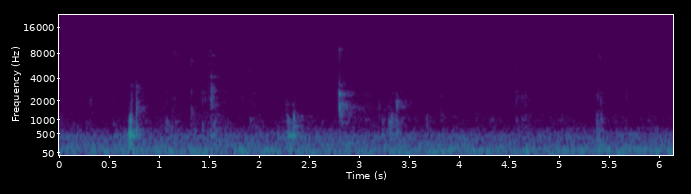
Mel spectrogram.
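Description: Near-quiet room tone with a few faint, scattered clicks and ticks, the loudest a little under a second in.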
